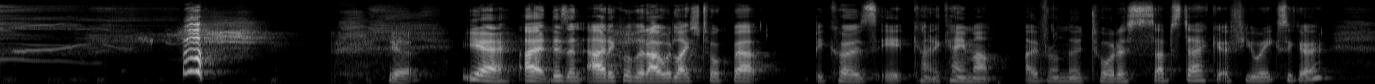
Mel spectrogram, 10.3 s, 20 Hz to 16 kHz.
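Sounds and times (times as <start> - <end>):
thin high whistling birdsong: 0.6 - 2.2
speech: 2.9 - 10.2.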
